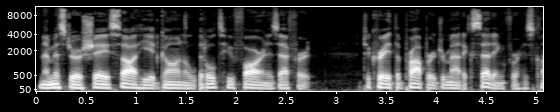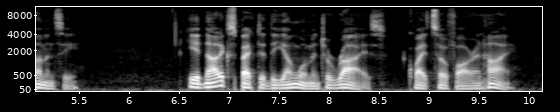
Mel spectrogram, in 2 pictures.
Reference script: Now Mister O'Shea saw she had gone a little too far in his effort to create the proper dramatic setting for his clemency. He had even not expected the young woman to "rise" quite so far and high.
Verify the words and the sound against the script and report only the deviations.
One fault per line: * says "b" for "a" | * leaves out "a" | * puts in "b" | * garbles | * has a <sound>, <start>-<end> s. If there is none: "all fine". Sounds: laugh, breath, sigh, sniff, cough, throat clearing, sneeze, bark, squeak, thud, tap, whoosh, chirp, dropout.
* says "he" for "she"
* has a dropout, 1.6-1.6 s
* leaves out "even"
